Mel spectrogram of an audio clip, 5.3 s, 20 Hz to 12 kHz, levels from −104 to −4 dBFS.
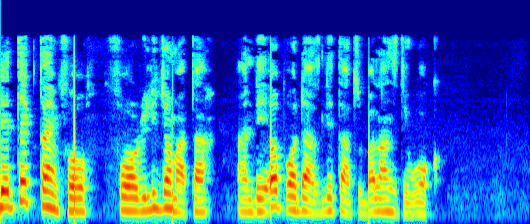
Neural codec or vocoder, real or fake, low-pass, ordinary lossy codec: none; real; 7.2 kHz; MP3, 48 kbps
